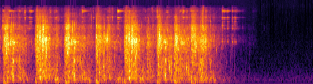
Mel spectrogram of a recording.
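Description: Footsteps run quickly over muddy ground.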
